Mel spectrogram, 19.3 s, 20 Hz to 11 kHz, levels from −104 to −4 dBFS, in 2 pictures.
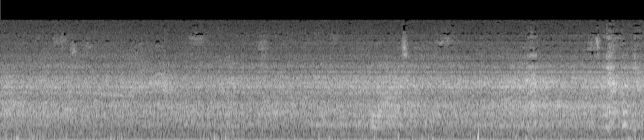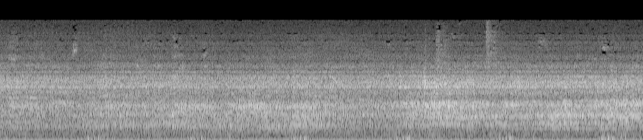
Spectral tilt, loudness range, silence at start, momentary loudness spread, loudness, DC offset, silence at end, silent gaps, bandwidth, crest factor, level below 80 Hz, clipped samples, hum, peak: -4.5 dB/octave; 6 LU; 0 s; 7 LU; -27 LUFS; 0.5%; 0 s; none; 7.4 kHz; 18 dB; -48 dBFS; under 0.1%; none; -10 dBFS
